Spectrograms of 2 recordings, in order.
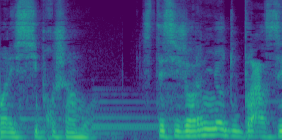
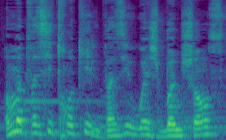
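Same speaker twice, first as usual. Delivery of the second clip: french street slang; 6 semitones higher than usual. Retold or imitated. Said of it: "tu connaissais l'argot des jeunes".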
